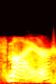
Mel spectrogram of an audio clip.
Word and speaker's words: Meyer: Pamela Mayer. Did I say that right, Pam? Is it Mayer or Meyer? – It's Meyer. – Meyer, I'm sorry.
